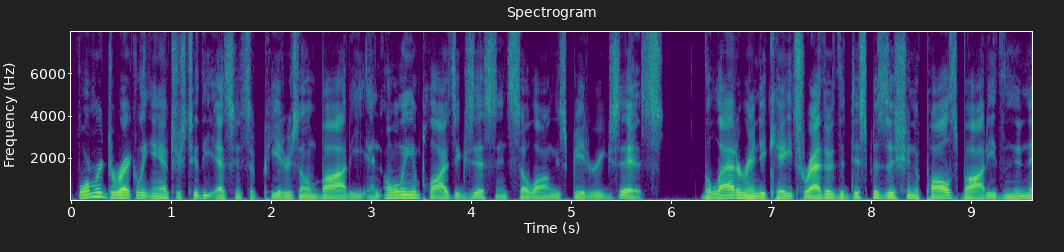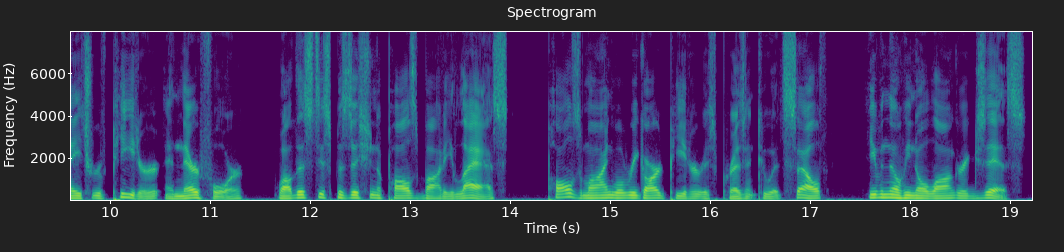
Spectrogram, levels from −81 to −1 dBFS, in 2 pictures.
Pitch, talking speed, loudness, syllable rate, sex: 110 Hz, 180 wpm, -18 LUFS, 5.7 syllables/s, male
